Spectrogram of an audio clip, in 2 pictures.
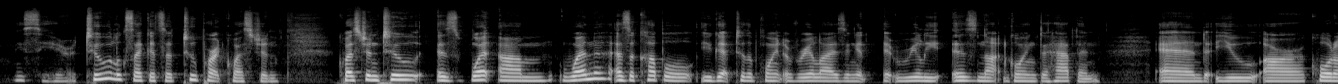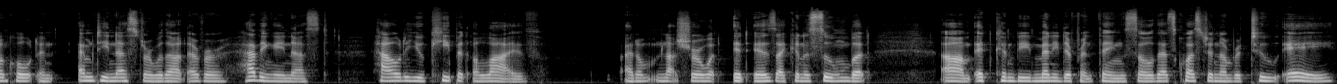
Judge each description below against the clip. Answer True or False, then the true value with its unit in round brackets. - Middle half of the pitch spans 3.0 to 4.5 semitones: False (2.6 semitones)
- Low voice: False (160 Hz)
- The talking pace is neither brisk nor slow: True (180 wpm)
